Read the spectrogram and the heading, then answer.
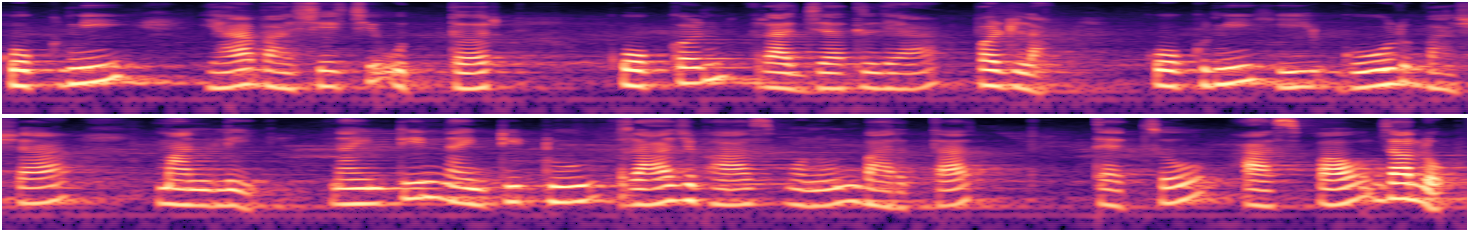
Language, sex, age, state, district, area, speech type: Goan Konkani, female, 45-60, Goa, Murmgao, rural, spontaneous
